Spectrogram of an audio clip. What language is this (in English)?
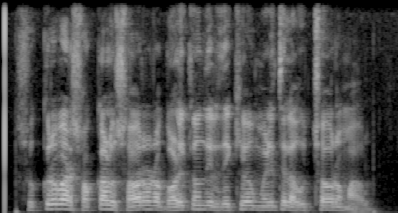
Odia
